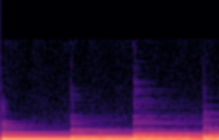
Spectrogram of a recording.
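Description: Acoustic guitar fingerpicked in a bass-then-treble pattern: a low bass note at the start, then higher strings plucked about two thirds of a second apart, twice, letting the notes ring together.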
